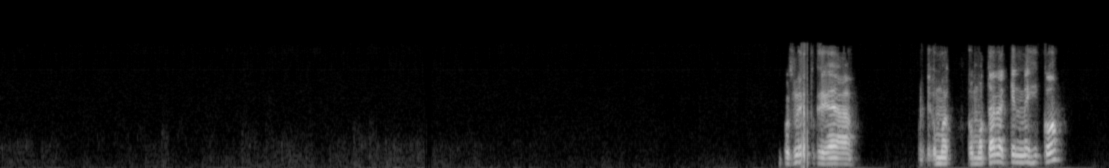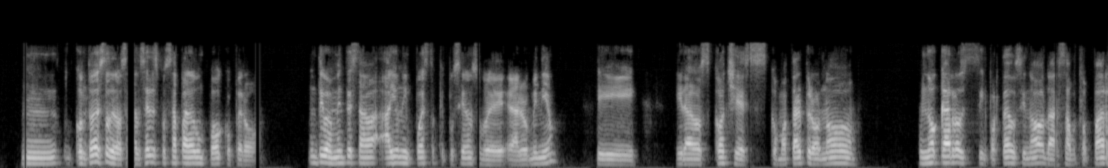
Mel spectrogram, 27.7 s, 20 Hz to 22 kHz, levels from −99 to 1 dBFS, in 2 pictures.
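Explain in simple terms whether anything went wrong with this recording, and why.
The speech has unconcealed Bluetooth headset packet loss. Tiny chunks of sound between headset and phone went missing, leaving abrupt gaps. You hear brief dropouts or crackle at about 5.3, 10.0, 14.2, 15.5, 17.1, 19.8, 23.2 and 27.1 seconds, each lasting 20 to 90 milliseconds.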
